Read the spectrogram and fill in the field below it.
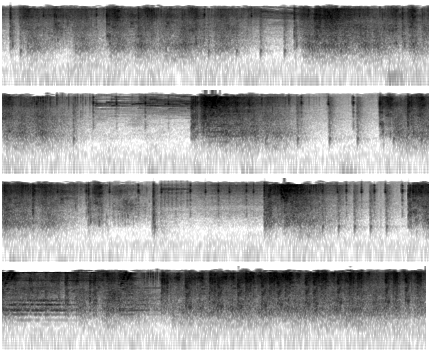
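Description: Fruit splatters and squelches as a blade swipes through it.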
